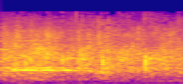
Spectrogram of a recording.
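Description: An audience at a live show in Toronto breaks into loud, dense applause, a brief burst of many hands clapping together.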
